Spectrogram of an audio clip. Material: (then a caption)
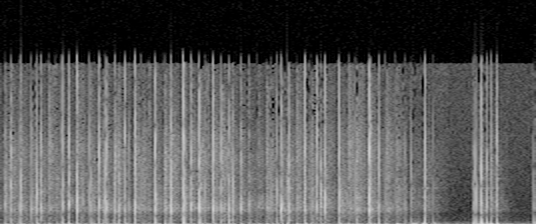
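Plastic. Fingertips and nails tap rapidly on the textured surface of a glowing, hollow plastic moon lamp sphere. The result is a dense stream of short, dry, clicky taps with almost no ring. The tapping pauses briefly near the end, then resumes in a louder burst.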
